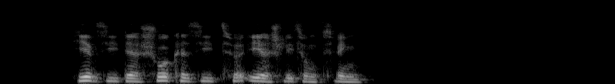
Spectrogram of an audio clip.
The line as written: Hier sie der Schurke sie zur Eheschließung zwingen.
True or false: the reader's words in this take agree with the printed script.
true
